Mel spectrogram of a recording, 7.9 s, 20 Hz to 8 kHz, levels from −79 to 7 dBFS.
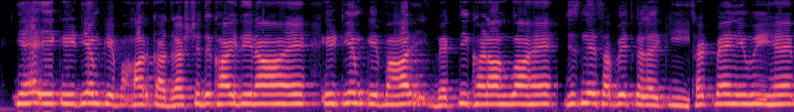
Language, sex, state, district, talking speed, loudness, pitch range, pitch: Angika, female, Bihar, Madhepura, 205 wpm, -13 LUFS, 235-250 Hz, 245 Hz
